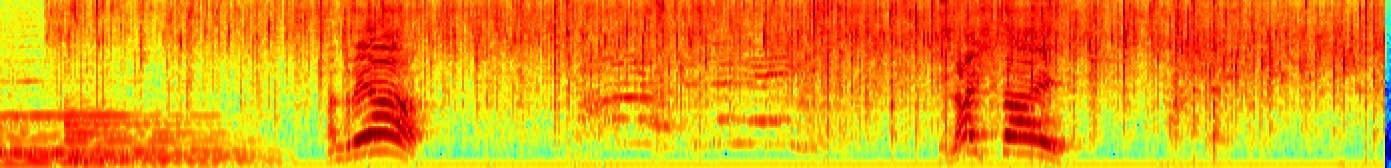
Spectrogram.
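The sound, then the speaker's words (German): Meat sizzles steadily in a frying pan, a continuous crackling hiss that runs the whole time, with a couple of louder surges and faint voice-like sounds partway through. “So, Freunde, es brutzelt wieder in der Pfanne, aber es brutzelt natürlich nur mit vernünftigem Rinderteig in der Pfanne”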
